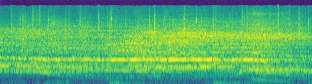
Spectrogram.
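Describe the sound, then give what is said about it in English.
A loud, sustained crowd cheer at a game after a shot by player Lund fills the whole stretch, a dense roar of many voices with scattered whoops and shouts rising above it. “Listen to the crowd, folks.”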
